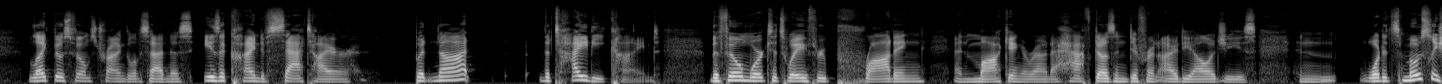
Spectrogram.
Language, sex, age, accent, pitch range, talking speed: English, male, 20-39, American, 125-160 Hz, 145 wpm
